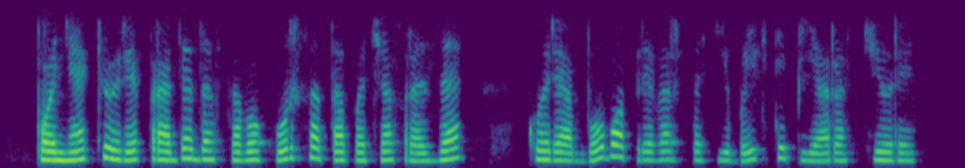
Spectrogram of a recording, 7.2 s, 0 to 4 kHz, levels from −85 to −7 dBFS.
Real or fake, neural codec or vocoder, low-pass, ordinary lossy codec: fake; codec, 16 kHz, 16 kbps, FreqCodec, smaller model; 3.6 kHz; Opus, 32 kbps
